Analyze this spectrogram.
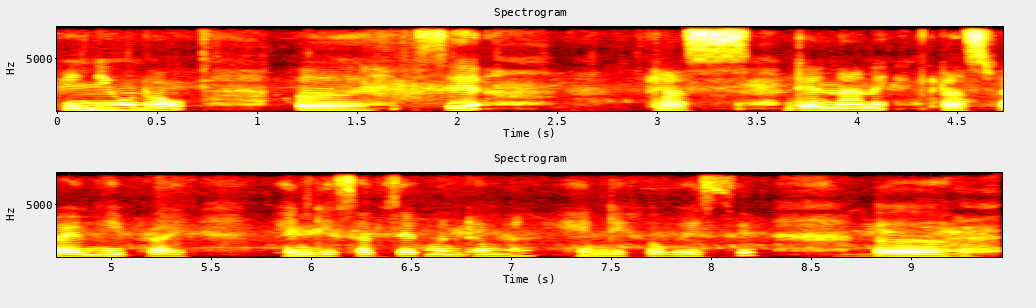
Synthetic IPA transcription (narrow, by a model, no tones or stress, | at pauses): bʱiniɔnaw | ise | klasdɛɾnanɯjklaspʰajbnipʰɾaj | hendisab̚zek̚mandamanhendikʰɯbɯise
